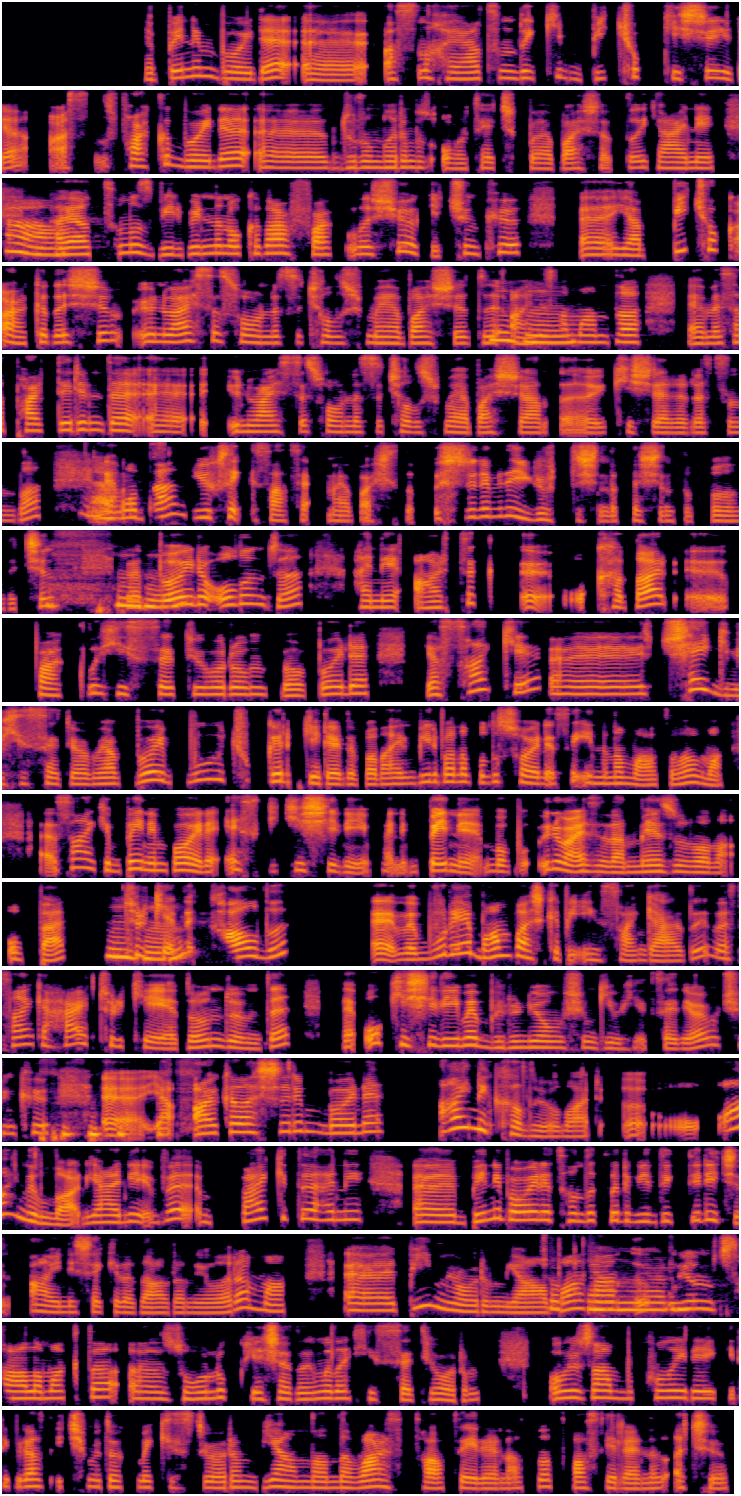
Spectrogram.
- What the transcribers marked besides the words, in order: background speech; laughing while speaking: "üstüne"; giggle; other background noise
- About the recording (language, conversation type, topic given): Turkish, advice, Hayat evrelerindeki farklılıklar yüzünden arkadaşlıklarımda uyum sağlamayı neden zor buluyorum?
